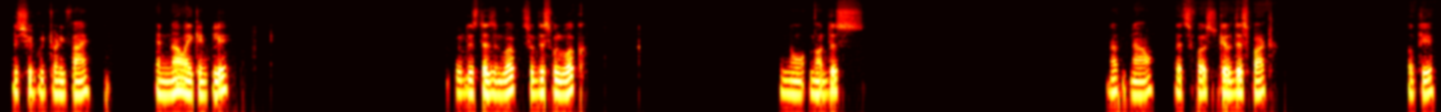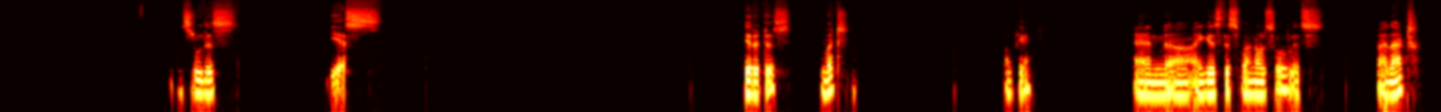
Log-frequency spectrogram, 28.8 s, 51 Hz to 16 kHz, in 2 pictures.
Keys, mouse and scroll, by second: 4.4 ctrl+z, 5.2-7.9 drag, 7.9 ctrl+z, 8.3-10.3 drag, 10.3 ctrl+z, 10.6-12.9 middle drag, 12.9 click, 13.8 ctrl+z, 16.7-17.9 drag, 17.9 ctrl+z, 18.5-24.3 drag, 24.3-27.8 middle drag, 27.8 click, 28.5 scroll down 3.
